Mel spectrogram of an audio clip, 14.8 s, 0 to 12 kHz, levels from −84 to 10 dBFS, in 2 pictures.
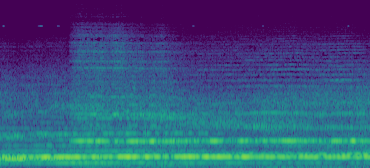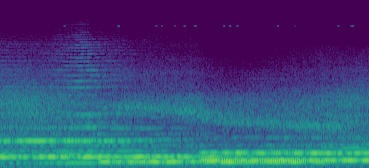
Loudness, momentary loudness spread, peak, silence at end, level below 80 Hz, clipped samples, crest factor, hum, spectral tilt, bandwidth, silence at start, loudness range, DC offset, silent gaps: -16 LUFS; 4 LU; -4 dBFS; 0 s; -46 dBFS; under 0.1%; 12 dB; none; -10.5 dB/octave; 5.6 kHz; 0 s; 3 LU; under 0.1%; none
